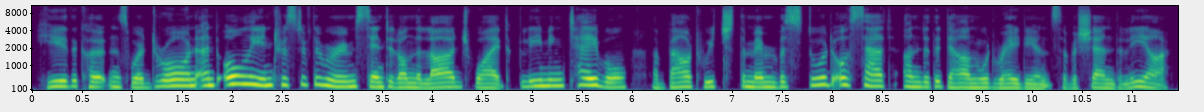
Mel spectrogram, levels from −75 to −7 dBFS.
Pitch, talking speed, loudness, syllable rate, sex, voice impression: 200 Hz, 175 wpm, -18 LUFS, 4.7 syllables/s, female, feminine, very adult-like, slightly clear, slightly sincere, slightly calm, slightly friendly, reassuring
